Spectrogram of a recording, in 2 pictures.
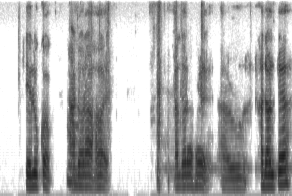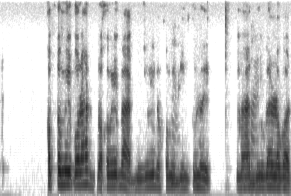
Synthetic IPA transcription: tɛʊ̃lʊkɔk̚ | a̰dɔɹaɦɔj | adɔɹaɦɔjaɹuxadʱanɔtɛ | xɔp̚tɔmiɹpɔɹadɔxɔmibabizoɹidɔxɔmidintuloj | mabuɹuɡaɹlɔɡɔt̚

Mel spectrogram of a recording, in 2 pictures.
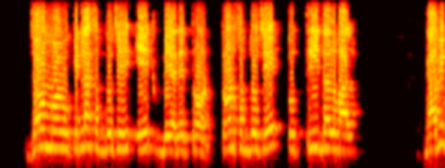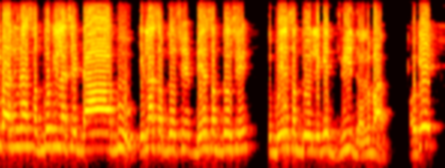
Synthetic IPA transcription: d͡ʒəmməɽ̃ũkeʈlaʃəb̚d̪ot͡ʃʰeːkbeənet̪ɾəɳt̪ɾəɳsəb̚d̪ot͡ʃʰet̪ot̪ɾid̪əlʋal | ɖabibad͡ʒunaʃəb̚d̪okeʈlat͡ʃʰeɖabukeʈlaʃəb̚d̪ot͡ʃʰebesəb̚d̪ʱot͡ʃʰet̪obesəb̚d̪oeʈlek̬ed͡ʒʋid̪ʱəlʋal | oke

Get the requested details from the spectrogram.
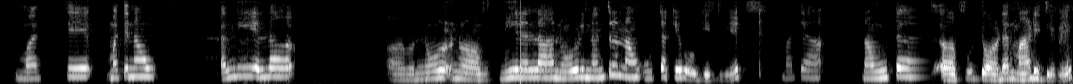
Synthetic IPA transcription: mɐt̪ːe | mɐt̪ːenaːʋu | ɐlːiɛlːɐ | noː | niːɾɛlːɐnoːɽinɐnt̪ɐɾɐnaːʋuuːʈɐkːeɦoːɡid̪ʋe | mɐt̪ːe | naːʋuuːʈɐpʰuɖaːɾɖɐɾmaːɽid̪ːeːʋe

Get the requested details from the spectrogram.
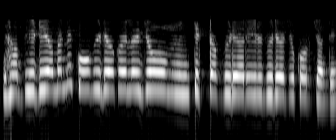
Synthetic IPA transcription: ɦãbʱiːɖijomɛnẽkoːbʱiːɖijokəilə̃d͡ʒoʈɪk̚ʈɔk̚bʱiːɖijoɾiːlbʱiːɖijod͡ʒokoɾd͡ʒãːnd̪iː

